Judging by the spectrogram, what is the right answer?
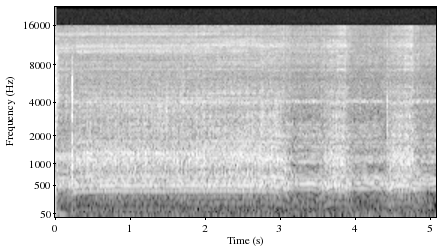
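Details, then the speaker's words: AIWA TP-724 portable open reel tape recorder on 12 V bench power during repair: even, quiet motor whir, reels winding steadily with lots of torque, no drag or slipping. Normal fast forward. "let's hit rewind s working lots of torque fast forward"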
